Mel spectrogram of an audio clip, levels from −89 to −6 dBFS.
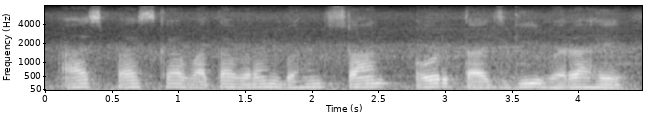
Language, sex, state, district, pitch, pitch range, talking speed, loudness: Hindi, male, Gujarat, Valsad, 115 Hz, 110-125 Hz, 120 wpm, -17 LUFS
